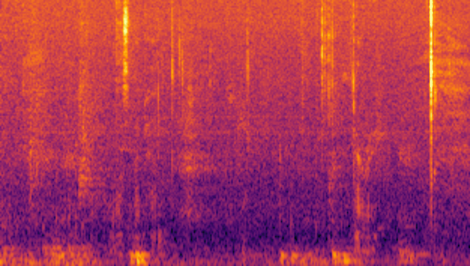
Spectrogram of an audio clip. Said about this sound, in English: So please refrain from clicking during this presentation.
